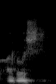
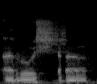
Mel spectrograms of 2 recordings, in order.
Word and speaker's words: Rocha: Yeah, I work in Kenya for Rocha, Kenya. And just a brief about Rocha, it's written Rocha, but it's pronounced Rocha.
